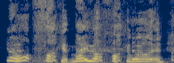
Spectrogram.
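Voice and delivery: high, loud, spiteful dare; defiant challenge. Retold or imitated. Retelling the mate's defiant reply before licking it up. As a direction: sound like he's calling their bluff. Friend defiantly decides to lick.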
